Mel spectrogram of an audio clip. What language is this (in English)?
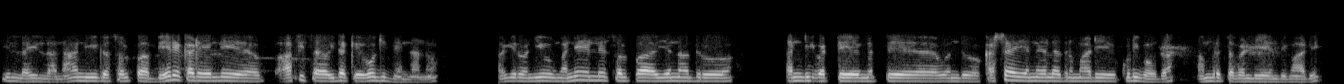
Kannada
